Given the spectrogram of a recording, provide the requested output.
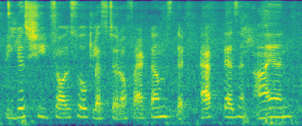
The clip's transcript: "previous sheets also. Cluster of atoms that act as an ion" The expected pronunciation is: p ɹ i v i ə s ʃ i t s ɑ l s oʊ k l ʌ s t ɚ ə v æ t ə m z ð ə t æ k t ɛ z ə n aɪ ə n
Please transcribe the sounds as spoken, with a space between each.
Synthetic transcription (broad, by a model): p ɹ i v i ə s ʃ i t s ɑ l s oʊ k l ʌ s t ɚ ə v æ t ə m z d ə t æ k t ɛ z ə n aɪ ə n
